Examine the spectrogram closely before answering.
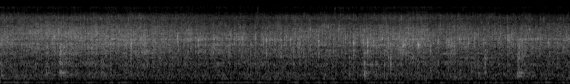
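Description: Flour-battered chicken pieces deep-frying in hot oil: a steady sizzling hiss with light crackling.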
